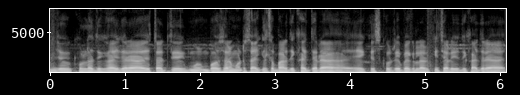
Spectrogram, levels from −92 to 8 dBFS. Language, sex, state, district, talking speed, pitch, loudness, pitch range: Hindi, male, Haryana, Rohtak, 255 wpm, 110 Hz, -17 LUFS, 110-115 Hz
